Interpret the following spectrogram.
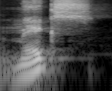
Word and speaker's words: Mx: How do you even pronounce that? Mix Aldrich.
